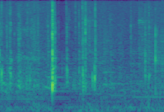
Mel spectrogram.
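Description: A sharp plastic click, then a few lighter clicks, as a three-pin plug is pushed into a weatherproof wall socket.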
